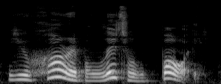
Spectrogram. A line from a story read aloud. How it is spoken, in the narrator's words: roared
